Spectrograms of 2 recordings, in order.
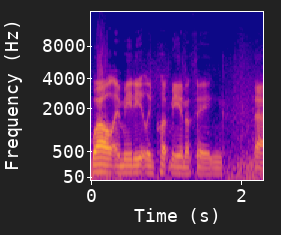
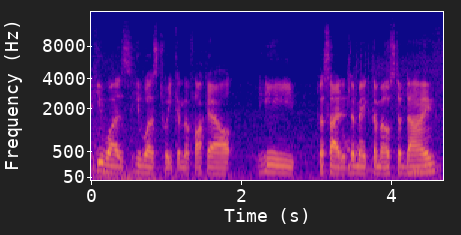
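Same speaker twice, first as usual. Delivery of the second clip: normal talking voice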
